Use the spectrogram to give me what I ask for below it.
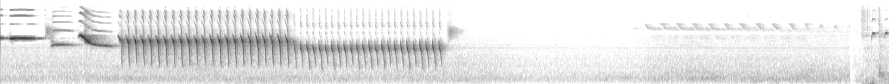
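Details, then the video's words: American Singer canary, training song: quick whistled slurs, then a loud fast trill that steps down into a lower rolling trill and stops abruptly, followed by near silence with faint high notes. "american singer canary training song"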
